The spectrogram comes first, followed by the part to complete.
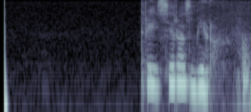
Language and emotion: Russian, neutral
